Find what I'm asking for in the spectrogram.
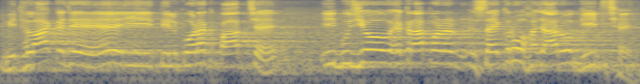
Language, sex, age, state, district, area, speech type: Maithili, male, 45-60, Bihar, Supaul, urban, spontaneous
